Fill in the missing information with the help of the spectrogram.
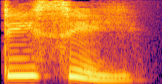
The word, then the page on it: dc: British English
